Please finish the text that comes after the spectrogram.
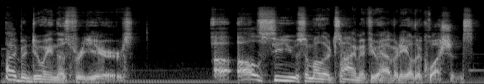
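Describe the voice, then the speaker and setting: A man voicing an older male professor who speaks in a measured, lecturing, wry way, with a husky voice. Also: mid-range voice, wildly swooping pitch, a bit bright, faint music behind, exaggerated voice. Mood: hurried.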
